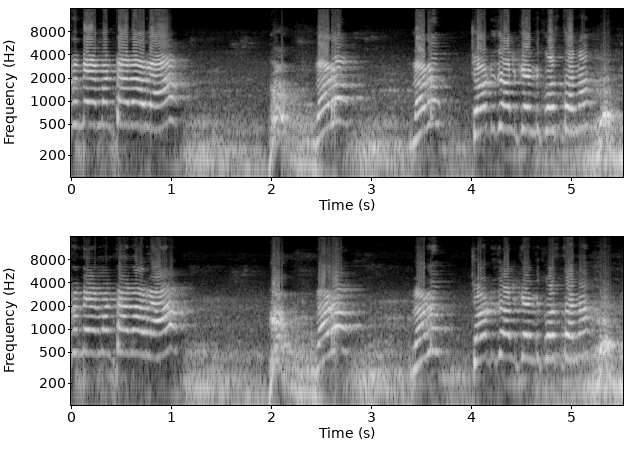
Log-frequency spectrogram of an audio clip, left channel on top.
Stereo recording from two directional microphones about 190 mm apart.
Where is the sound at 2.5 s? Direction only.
15° left (ahead or behind).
